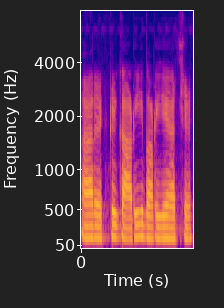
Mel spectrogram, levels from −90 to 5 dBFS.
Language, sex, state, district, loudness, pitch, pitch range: Bengali, male, West Bengal, Jhargram, -13 LUFS, 140 Hz, 135-145 Hz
